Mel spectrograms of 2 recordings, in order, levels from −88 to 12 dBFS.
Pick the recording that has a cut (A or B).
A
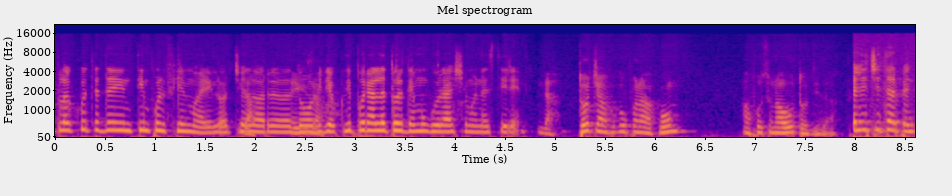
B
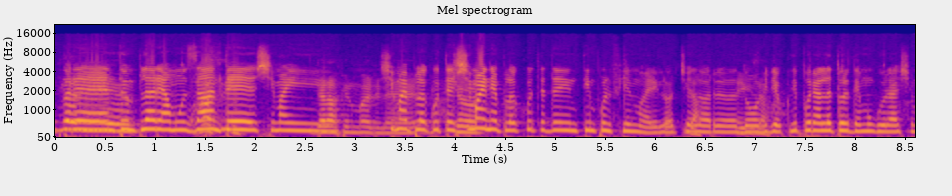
A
